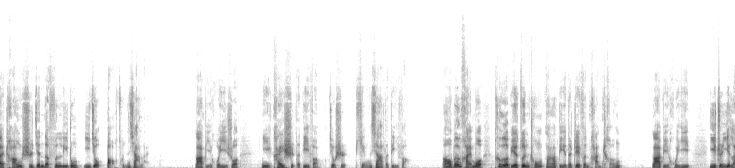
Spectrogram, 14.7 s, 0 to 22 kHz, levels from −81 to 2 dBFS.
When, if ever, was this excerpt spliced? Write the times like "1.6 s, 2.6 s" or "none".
none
